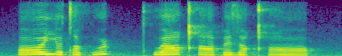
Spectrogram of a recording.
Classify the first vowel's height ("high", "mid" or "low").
low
